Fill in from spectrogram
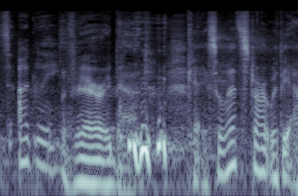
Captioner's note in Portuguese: risos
